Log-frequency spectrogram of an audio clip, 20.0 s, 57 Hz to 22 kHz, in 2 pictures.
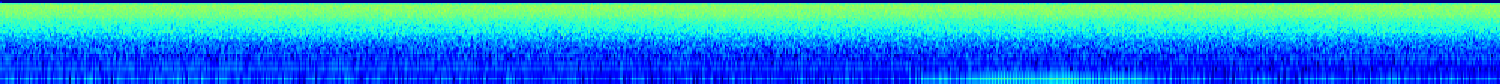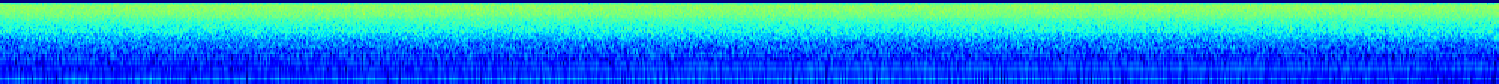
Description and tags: Brus SpaceEchoRE-501 Echo+Spring
This is how a Roland Space Echo sounds if you don't run a signal thru it.
space, roland, noise, spring, echo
